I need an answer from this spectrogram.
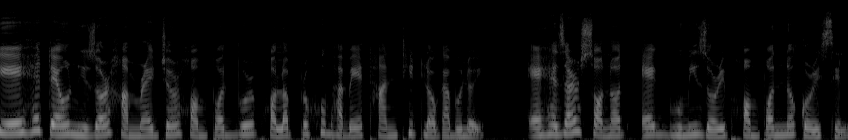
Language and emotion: Assamese, neutral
